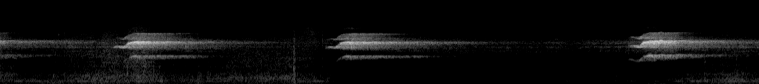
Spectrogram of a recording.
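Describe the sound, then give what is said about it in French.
Tawny owl calls: three shrill, high-pitched calls, each about a second long and separated by pauses of a second or more, with no other sound. “Alors ensuite, on va présenter la chouette hulotte, qui est une chouette plutôt répandue aussi.”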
